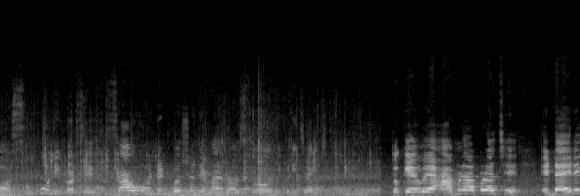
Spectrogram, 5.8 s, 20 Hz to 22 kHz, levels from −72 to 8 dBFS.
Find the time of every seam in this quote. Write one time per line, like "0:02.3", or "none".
0:03.8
